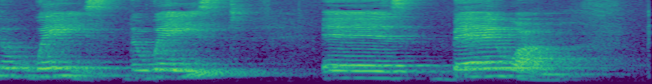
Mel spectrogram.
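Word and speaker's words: baywang: The waist is bewang. We spell it like this. It's baiwang, the formal spelling, but when we say it, or even when we write it like it's bewang.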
